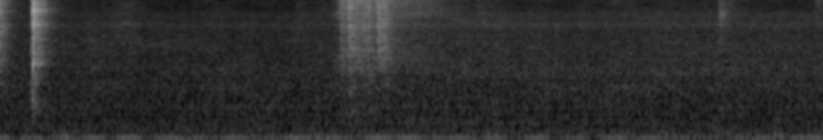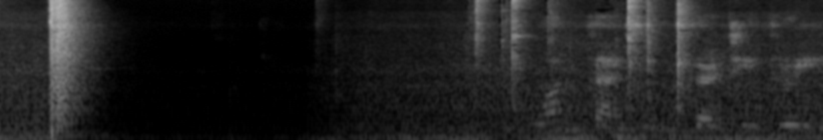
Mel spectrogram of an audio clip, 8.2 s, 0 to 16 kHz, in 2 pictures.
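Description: A single shot from a bullpup PCP air rifle about four and a half seconds in, one sharp crack. It is the first shot of a chronograph velocity string with a 14-grain pellet, which clocks about 1033 fps.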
